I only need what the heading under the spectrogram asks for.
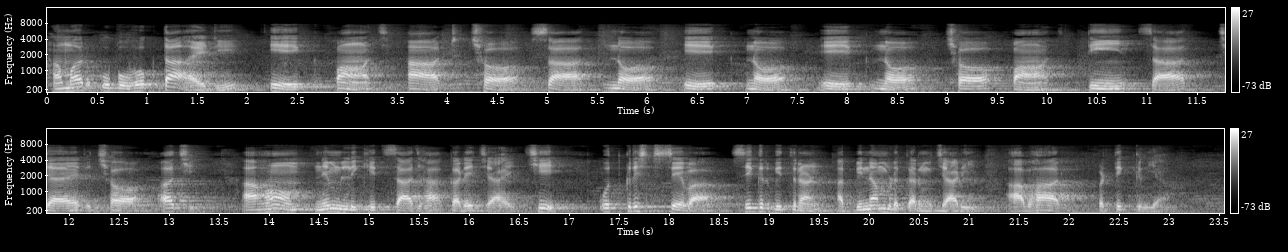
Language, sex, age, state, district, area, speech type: Maithili, male, 60+, Bihar, Madhubani, rural, read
